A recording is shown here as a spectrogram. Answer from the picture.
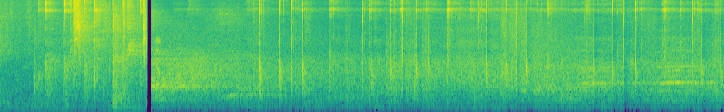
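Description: Table tennis balls struck by bats and bouncing on the table in quick multi-ball practice: a run of short, sharp clicks, several a second, at an uneven pace. Hall murmur comes first, and the sound cuts out for a moment about three seconds in.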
